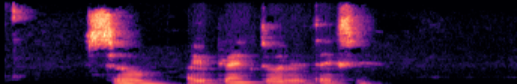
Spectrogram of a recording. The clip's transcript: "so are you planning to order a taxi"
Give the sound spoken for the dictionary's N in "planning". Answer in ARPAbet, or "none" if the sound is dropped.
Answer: none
